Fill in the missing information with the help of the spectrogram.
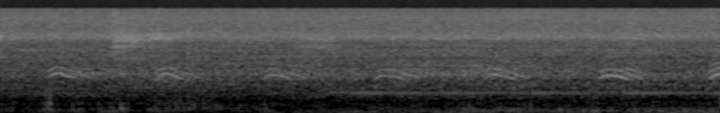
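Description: A Bull-headed Shrike gives short, harsh, slightly arched notes, repeated about twice a second, over a steady hiss of background noise.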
